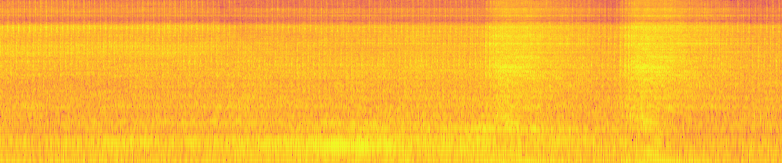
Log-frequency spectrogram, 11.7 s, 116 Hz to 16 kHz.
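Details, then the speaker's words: Hero Xpulse 200 single, idling before valve clearance adjustment: light fairly quick tapping over exhaust hum with two short blips; excessive valvetrain tick from loose valve clearance. "so this is the sound of the expose 200 before the vowel Florence adjustment"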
